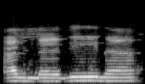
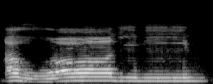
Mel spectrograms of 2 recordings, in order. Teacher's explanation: अब देखिए वहां बारीक था, अल्लज़ीना बारीक, और इसको मोटा करना है, यही सिफत उसको उससे अलग करेगी। जाल बारीक हर्फ है और जा मोटा मोटा है, जा मोटा है। तो जो मोटा हर्फ है उसको मोटा अदा करेंगे, बारीक वाले से मुमताज हो जाएगा।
